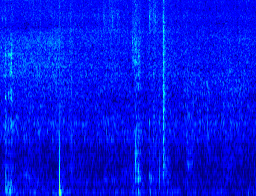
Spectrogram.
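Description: Oil and onions sizzling softly in a stainless steel kadai as handfuls of chopped beetroot leaves are dropped in. A light knock comes about a second in, and a few short clicks follow around three seconds in.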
